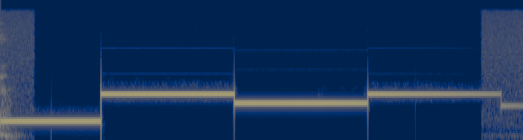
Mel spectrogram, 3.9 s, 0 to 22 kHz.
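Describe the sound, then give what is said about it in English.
A steady, loud electronic ringing tone, pure and unbroken, stepping abruptly between a few pitches about once a second, low then higher, with no voices or other sounds; the only audio of 2013 online videos showing different sized red and blue squares on a white background. “A constant ringing tone was the only audio.”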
